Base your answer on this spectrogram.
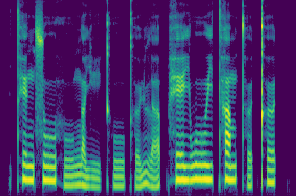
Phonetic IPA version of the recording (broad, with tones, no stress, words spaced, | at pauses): t̪ʰɪ˥ŋ suː˥huː˨˧ŋɐ˨j iː˨˩kʰuː˨kʰɵ˨˥ɥ lɐ˨˥p̚ he˥jwuː˥jt̪ʰɐ˥m t̪ʰɵ˨˥t̚kʰɵ˥t̚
